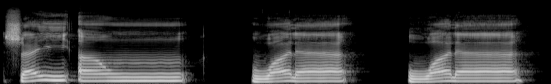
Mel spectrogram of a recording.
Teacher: عنی شفاعتہم شیئا، یا ساکن سے پہلے زبر آنے کی وجہ سے یا لین ہوگا، جلدی پڑھیں گے، اور دو زبر کی تنوین کو ہم جب واو سے ملائیں گے ایک الف کی مقدار گنہ ہوگا، کیسے؟ شیئا، ادغام مع الگنہ، شیئا ولا ولا ينقذون ينقذون.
